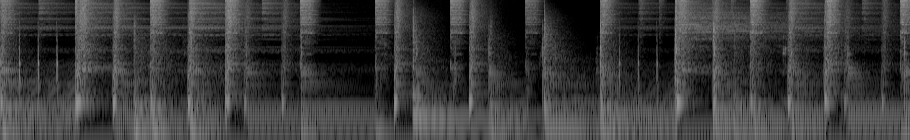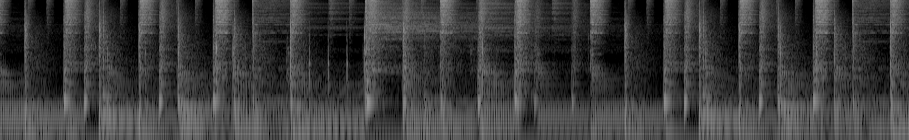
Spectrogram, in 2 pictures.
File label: drum basse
